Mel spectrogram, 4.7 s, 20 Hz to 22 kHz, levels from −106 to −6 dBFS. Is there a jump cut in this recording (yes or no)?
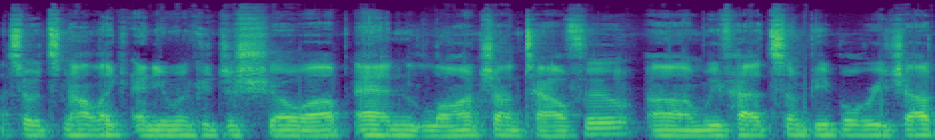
yes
